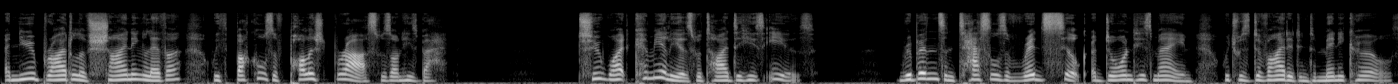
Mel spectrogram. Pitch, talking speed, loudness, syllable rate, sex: 200 Hz, 165 wpm, -19 LUFS, 5.0 syllables/s, female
